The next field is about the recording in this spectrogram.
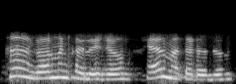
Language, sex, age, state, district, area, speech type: Kannada, female, 30-45, Karnataka, Shimoga, rural, conversation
